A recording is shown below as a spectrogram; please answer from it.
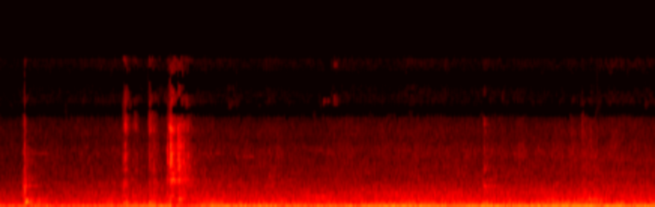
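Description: A few light metallic clinks about two seconds in as the steel blade shaft and fittings of the tiller are handled, over a steady low rumble of a vehicle engine that grows louder toward the end.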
